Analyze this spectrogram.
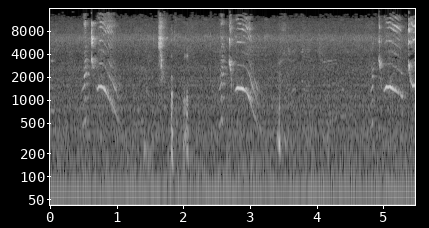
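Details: Male Indian ringneck parakeet repeats a clear, high whistled phrase that arches then slides downward, three times roughly two seconds apart, with short clicks and a low human voice between.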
